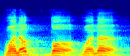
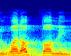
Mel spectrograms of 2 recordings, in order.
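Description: First: ولا slow with a light lam; correct light lam. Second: ولا الضالين with the lam of ولا made heavy; mock making ولا heavy before the dad; imitating a heavy lam. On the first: Shown as a demonstration. Teacher modelling the light lam of ولا. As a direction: keep the lam of ولا thin. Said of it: "أجيبها لوحدها برضو". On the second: Teacher imitating the wrong heavy lam of ولا. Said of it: "يقول".

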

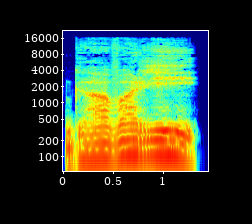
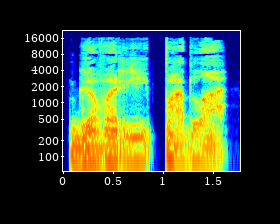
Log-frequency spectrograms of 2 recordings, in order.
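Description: First: Very slow, stretched growled order; drawn-out menacing command. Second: Low, soft rasping order; quiet, wheezed fury; hoarse threat. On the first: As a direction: growl the word out long. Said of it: "прорычал в красное лицо". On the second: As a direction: rasp it out with menace. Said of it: "просипел Белый". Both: A narrator's reading.

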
